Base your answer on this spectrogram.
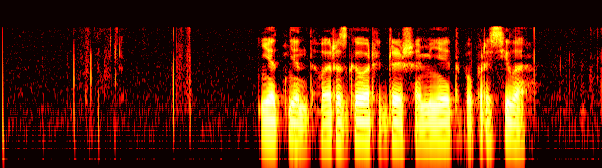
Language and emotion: Russian, neutral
